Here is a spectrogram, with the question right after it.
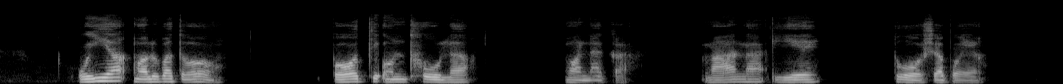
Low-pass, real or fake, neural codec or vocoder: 10.8 kHz; fake; codec, 44.1 kHz, 2.6 kbps, DAC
